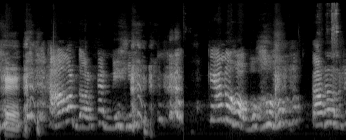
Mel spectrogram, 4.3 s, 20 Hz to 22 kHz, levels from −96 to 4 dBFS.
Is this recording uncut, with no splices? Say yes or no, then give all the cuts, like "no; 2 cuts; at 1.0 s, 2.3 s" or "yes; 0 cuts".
no; 1 cut; at 2.3 s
